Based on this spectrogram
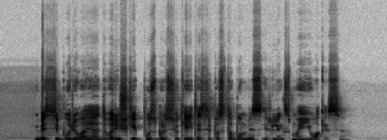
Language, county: Lithuanian, Klaipėda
